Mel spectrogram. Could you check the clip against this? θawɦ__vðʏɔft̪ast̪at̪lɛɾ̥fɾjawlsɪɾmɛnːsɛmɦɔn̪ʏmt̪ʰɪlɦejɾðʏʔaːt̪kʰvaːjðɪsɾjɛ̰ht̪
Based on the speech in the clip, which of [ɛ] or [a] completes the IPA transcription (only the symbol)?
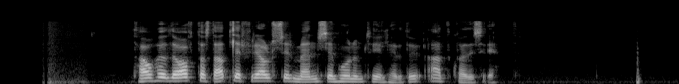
ɛ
